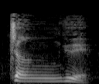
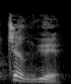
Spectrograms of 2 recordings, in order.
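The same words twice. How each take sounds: First: The first syllable is in the first tone. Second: The first syllable is not in the first tone. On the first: The speaker calls it right. "要念作一声" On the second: The speaker calls it wrong. "你念作正月也是不对的"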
